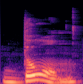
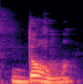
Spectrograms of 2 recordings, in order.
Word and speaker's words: дом: Next one is the дом. Only one syllable.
